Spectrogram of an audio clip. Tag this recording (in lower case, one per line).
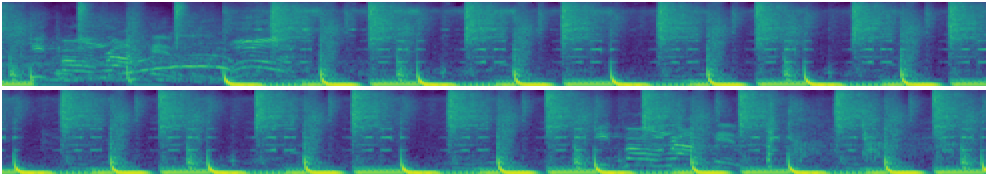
music
exciting music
